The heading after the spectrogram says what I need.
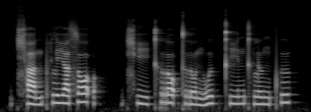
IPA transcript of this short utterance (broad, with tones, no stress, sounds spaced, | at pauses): t͡ɕʰ a˩˦ n pʰ l i˧ a̯ s ɔ˥˩ ʔ | t͡ɕʰ iː˨˩ kʰ r ɔ˦˥ ʔ t r o˨˩ n w ɯ˦˥ k̚ tʰ i˦˥ n kʰ l ɯ˧ ŋ pʰ ɯ˥˩ k̚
